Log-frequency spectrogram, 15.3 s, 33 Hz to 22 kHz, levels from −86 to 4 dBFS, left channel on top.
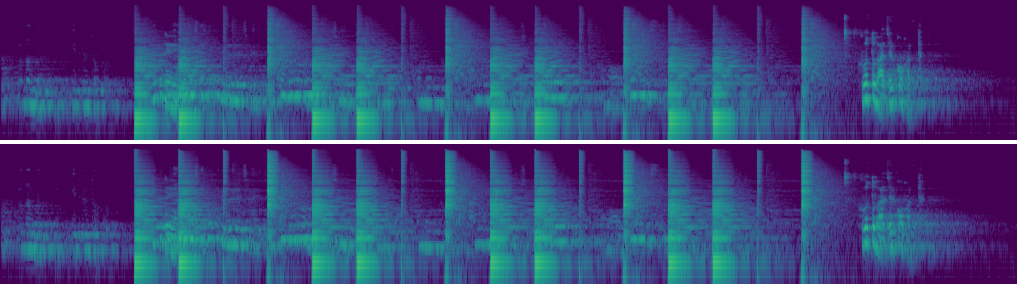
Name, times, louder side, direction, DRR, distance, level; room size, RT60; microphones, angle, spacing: voice 1, 0.2-1.5 2.2-8.4 9.0-10.8 11.1-11.5, equal, ahead, -4 dB, 4.5 m, -45 dB
sound 1, 2.0-2.3 2.7-3.0 3.3-3.4 4.0-4.2 4.7-5.0 5.3-5.7 6.0-6.1 6.7-6.8 7.3-7.7 8.0-8.3 8.7-8.8 9.3-9.5 10.0-10.3 10.7-11.0 11.3-11.4 12.0-12.2, right 5 dB, 60° right, 1.5 m, -30 dB
voice 2, 2.5-2.8 12.6-13.8, equal, 40° left, 6 dB, 1.3 m, -37 dB
29.0 x 23.0 x 7.2 m, 2.5 s
head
